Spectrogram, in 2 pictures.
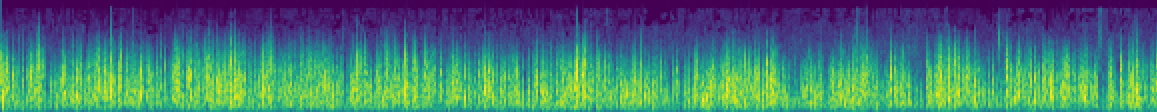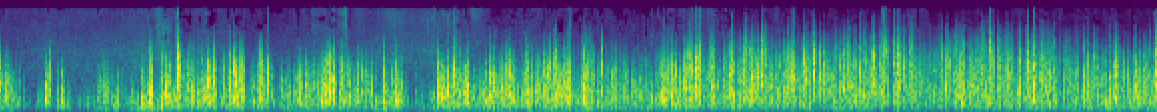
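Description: Choppy waves splash.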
